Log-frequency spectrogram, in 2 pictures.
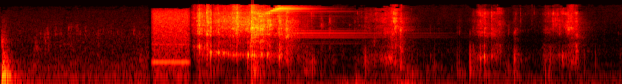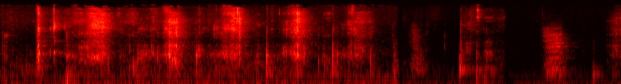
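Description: Close-miked crunching and chewing of raw red onion, with wet, irregular crunches following one another at an uneven pace. A brief loud noise comes about two seconds in.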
